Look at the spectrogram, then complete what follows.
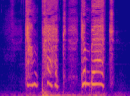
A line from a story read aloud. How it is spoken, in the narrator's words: exclaimed the woman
